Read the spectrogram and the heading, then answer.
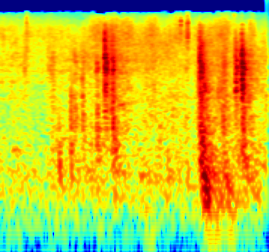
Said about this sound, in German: Da klopft es und Hamid kommt herein.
